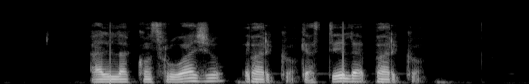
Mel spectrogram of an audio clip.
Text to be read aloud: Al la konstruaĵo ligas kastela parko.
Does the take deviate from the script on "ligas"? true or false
true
